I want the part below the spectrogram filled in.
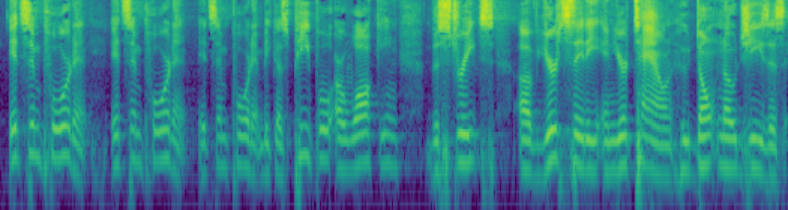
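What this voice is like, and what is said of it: Southern twang in speech. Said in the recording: “I feel like I got twang going on up here tonight ... I got this accent ... this twang thing”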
